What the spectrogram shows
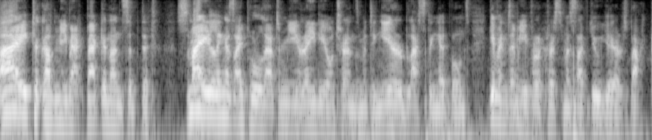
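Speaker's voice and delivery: put-on pirate-style voice. Reading the rest of a story aloud in a put-on pirate voice. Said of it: "I want to sort of do it, the rest of it in that voice".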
